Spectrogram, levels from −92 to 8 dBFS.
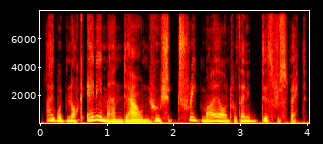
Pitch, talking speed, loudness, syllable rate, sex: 155 Hz, 210 wpm, -18 LUFS, 4.7 syllables/s, male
